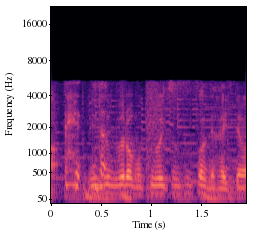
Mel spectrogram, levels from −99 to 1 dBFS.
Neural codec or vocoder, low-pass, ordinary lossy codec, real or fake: none; 5.4 kHz; MP3, 48 kbps; real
